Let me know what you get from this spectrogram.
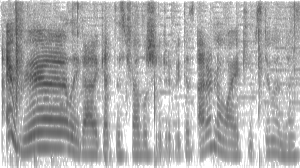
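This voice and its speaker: A woman with a Midwestern American accent telling stories casually as a livestream host, in an animated, chatty manner. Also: lowish voice, normal speed. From Midwestern United States. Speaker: streamer and VTuber host. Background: background music.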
